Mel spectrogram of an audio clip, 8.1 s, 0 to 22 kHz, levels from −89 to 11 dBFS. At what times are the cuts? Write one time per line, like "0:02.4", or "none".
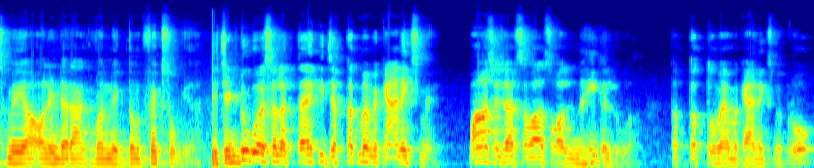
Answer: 0:01.9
